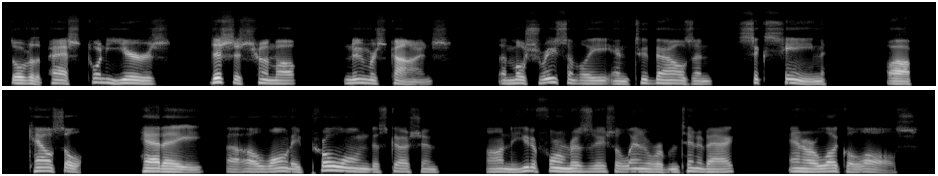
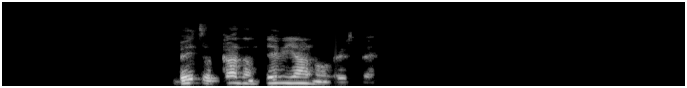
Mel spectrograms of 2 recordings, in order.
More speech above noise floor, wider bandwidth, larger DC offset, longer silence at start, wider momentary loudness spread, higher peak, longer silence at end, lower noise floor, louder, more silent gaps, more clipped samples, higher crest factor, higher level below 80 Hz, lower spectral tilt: second, 67 dB vs over 71 dB; first, 13.5 kHz vs 7.6 kHz; neither; second, 0.1 s vs 1.8 s; second, 13 LU vs 16 LU; about the same, 0 dBFS vs -2 dBFS; second, 0.25 s vs 3.15 s; about the same, -87 dBFS vs under -90 dBFS; about the same, -21 LUFS vs -19 LUFS; second, none vs 3.53-3.59 s; neither; about the same, 22 dB vs 22 dB; about the same, -66 dBFS vs -62 dBFS; second, -6.5 dB/octave vs -8 dB/octave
